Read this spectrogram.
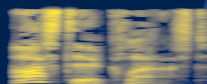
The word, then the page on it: osteoclast: British English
